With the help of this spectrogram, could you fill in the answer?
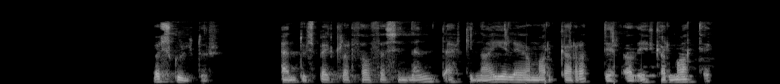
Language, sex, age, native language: Icelandic, other, 18-19, Icelandic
